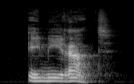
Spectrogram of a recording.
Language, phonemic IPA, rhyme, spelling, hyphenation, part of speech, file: Dutch, /ˌeː.miˈraːt/, -aːt, emiraat, emi‧raat, noun, Nl-emiraat.ogg
- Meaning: 1. an emirate, state or territory ruled by an emir 2. the office of emir, whether a ruler, general or other leader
